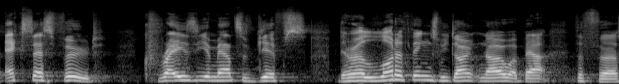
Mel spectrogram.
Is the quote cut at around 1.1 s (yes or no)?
no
